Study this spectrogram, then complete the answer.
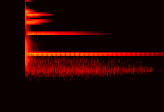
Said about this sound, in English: For the remainder of this segment, we invite you to continue the process of silent reflection until you hear the next chime.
